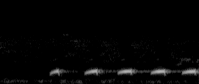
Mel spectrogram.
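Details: White-eared brown dove, locally called alimokon, recorded during cage-trap bird hunting: five soft, low hollow coos, evenly spaced at about three per second, with faint background rustle.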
